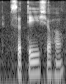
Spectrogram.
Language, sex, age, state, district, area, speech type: Sanskrit, male, 18-30, Maharashtra, Nashik, rural, spontaneous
